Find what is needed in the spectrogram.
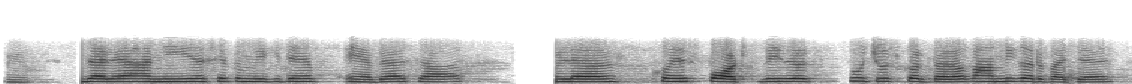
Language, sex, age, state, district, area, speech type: Goan Konkani, female, 18-30, Goa, Quepem, rural, conversation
